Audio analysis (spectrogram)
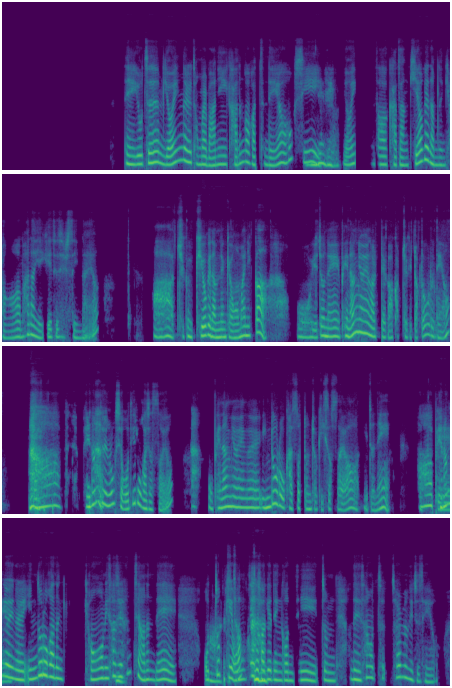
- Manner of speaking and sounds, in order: other background noise; distorted speech; laugh; laugh
- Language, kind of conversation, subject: Korean, podcast, 여행 중 가장 기억에 남는 경험을 하나 들려주실 수 있나요?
